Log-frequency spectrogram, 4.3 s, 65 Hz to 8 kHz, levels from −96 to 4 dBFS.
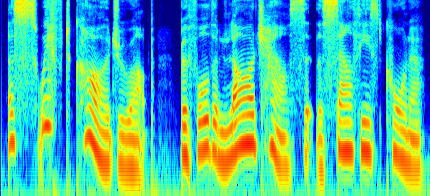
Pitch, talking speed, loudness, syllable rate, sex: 185 Hz, 180 wpm, -18 LUFS, 4.8 syllables/s, female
